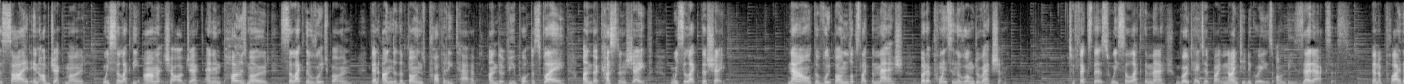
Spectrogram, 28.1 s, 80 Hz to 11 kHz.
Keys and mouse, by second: 0.0 g, 2.3 click, 3.3 ctrl+Tab, 4.8 click, 7.5 click, 8.8-10.8 drag, 12.0 ctrl+Tab, 13.1 r, 16.0 ctrl+a, 18.0 r, 22.0 r, 23.9 ctrl+z.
